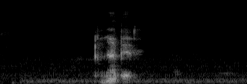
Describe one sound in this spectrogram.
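A man speaks calmly into a phone.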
